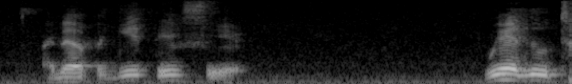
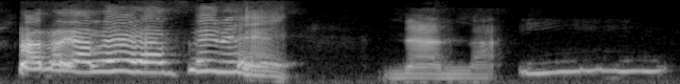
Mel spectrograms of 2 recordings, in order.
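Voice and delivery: very high, loud insisting shout; excited shout; 7 dB louder, slower than usual. Real, not acted. Insisting she's not lying.

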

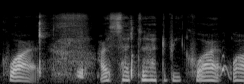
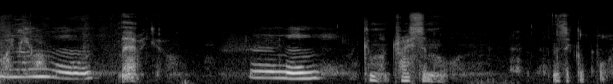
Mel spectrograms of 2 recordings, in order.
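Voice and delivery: whispering; 8 semitones higher than usual. Real, not acted. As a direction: hush and coax gently. Soothing baby while feeding.

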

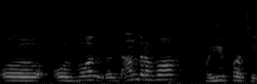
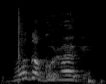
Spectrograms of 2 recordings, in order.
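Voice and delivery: loud punchline; 4 semitones higher, 11 dB louder than usual. Real, not acted. Punchline of wrong shoes.

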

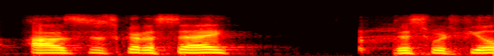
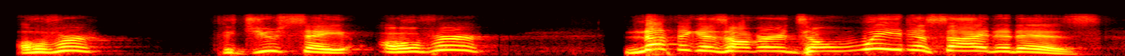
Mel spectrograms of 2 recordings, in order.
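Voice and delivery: fiery, rising rallying cry; roaring rallying speech; 7 semitones higher than usual. Acted. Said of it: "you're gonna read a famous speech".

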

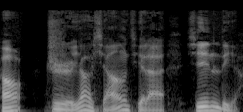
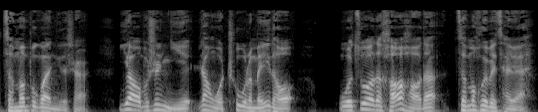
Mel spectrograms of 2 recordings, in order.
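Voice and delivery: acted angry retort, a touch raised; indignant, emphatic comeback; furious; 3 semitones higher, faster than usual. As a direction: throw the blame back hotly. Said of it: "张义超气冲冲地说".

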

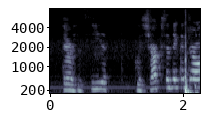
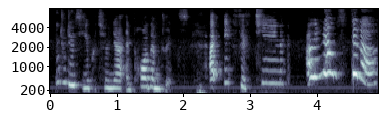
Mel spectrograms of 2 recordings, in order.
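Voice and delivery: pompous uncle, climbing higher as he plans; Uncle Vernon; 10 semitones higher, 4 dB louder than usual. Acted. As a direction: build to a grand announcement. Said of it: "that's Vernon".

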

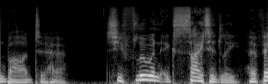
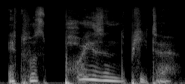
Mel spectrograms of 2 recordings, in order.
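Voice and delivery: high, soft fairy voice, fading; 6 semitones higher, 8 dB quieter than usual. A narrator's reading. Dying fairy telling Peter the truth, soft voice. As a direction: say it gently, dropping away on the name. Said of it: "she told him softly".

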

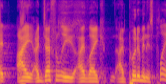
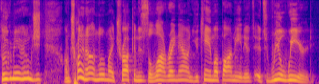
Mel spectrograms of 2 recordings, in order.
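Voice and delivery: higher, louder imitation of an upset man; retold tearful pleading; 6 semitones higher, 5 dB louder than usual. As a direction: plead in mock distress, pitched up. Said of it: "tears just start coming out of his face".

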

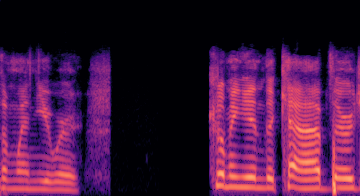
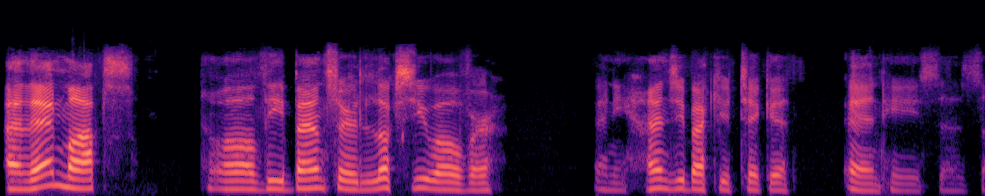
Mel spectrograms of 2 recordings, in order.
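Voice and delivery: ordinary talk

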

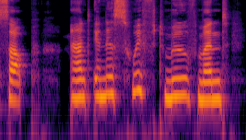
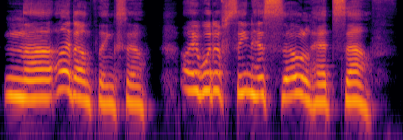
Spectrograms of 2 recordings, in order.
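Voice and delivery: casual shrug; 2 semitones higher, 4 dB louder than usual. Acted. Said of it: "says with a shrug".

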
